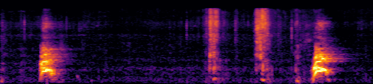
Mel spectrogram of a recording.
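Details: Cody, a water-loving dog tackling a hose, lets out a sharp bark, then two hissing noise bursts like splashes, followed by another loud, slightly drawn-out bark near the end.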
